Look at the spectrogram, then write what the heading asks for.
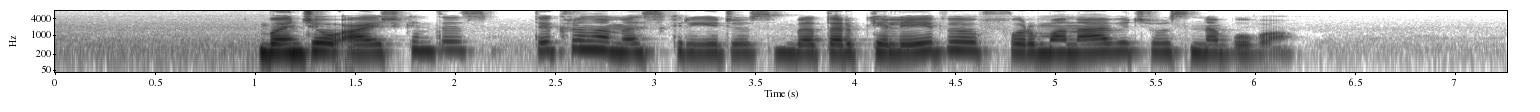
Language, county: Lithuanian, Klaipėda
